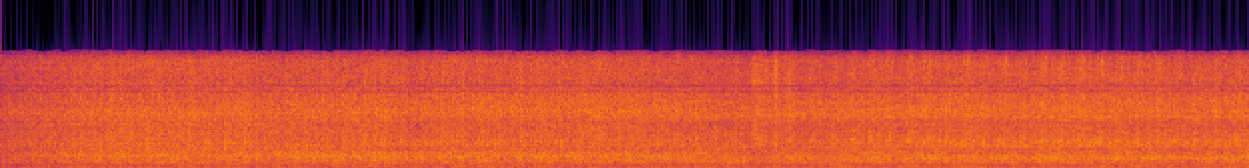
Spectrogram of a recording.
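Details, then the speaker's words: Tired old Corvair Monza flat-six idling with oil cap off, mic at the filler: rough, uneven idle with steady puffing blow-by; suspected fouled spark plug, one bad cylinder; worn engine. "it yeah Blow by she's tired she's a tired old girl"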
